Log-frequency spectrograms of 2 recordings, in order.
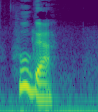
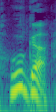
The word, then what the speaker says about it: hygge: it's spelled h y g g but you pronounce it um in the language Huga you know h o o g h Huga like that gunar will you pronounce it for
